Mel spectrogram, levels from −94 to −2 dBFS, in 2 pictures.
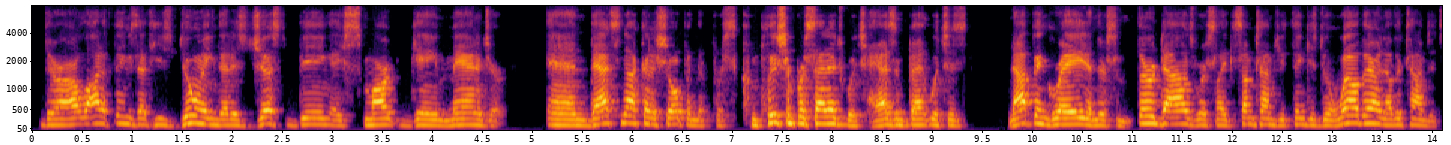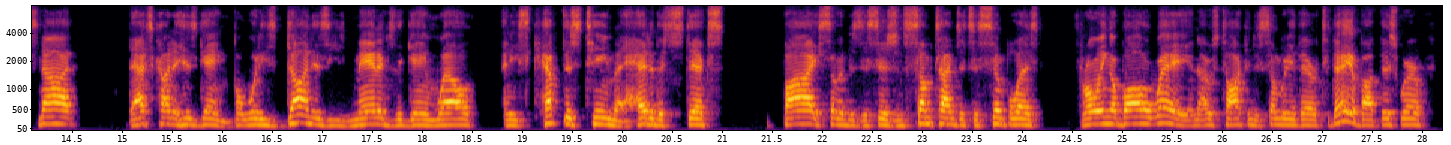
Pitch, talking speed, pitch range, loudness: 145 Hz, 225 wpm, 130-160 Hz, -19 LUFS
